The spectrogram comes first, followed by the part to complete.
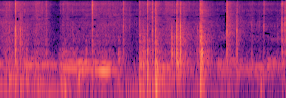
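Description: Bubble wrap crinkling as it is handled and pulled apart, with a run of irregular sharp crackles and clicks.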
